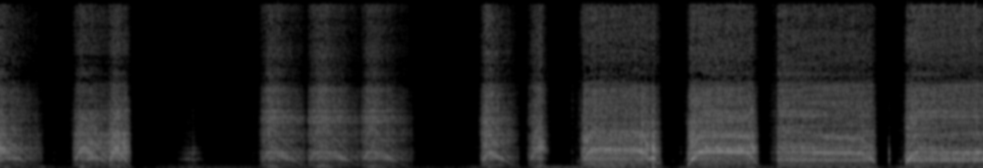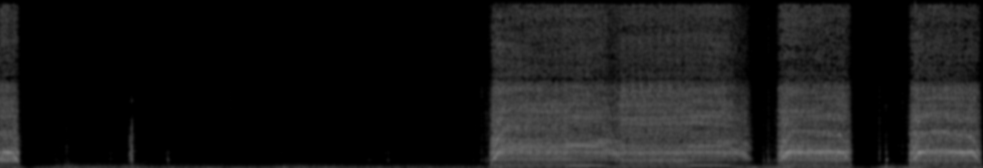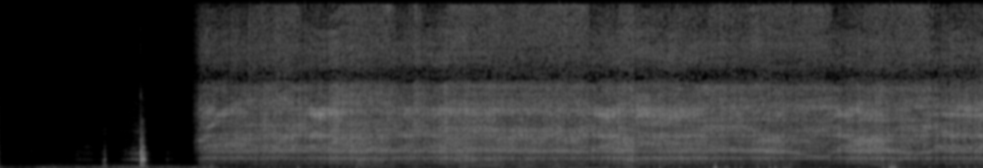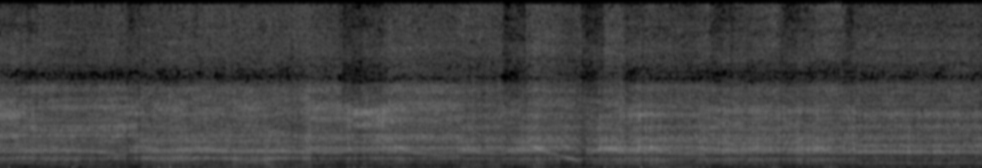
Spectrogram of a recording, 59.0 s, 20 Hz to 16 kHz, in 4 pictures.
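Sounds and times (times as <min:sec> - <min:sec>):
electric power tool on wood: 0:00.0 - 0:02.0, 0:03.8 - 0:06.2, 0:07.2 - 0:15.1, 0:22.0 - 0:27.6, 0:28.4 - 0:29.5, 0:32.4 - 0:58.9.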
